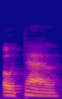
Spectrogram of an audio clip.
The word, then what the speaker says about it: hotel: In Spanish, the word for hotel is just hotel. El hotel. Same word exactly, but said in a Spanish way. Don't forget that H is silent.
